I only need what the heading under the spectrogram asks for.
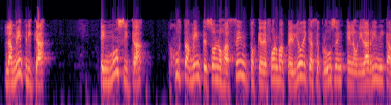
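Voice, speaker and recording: A man preaching a sermon-style lecture on music, emphatic, asking his listeners questions and counting beats aloud. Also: high-pitched. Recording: dull lo-fi recording.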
